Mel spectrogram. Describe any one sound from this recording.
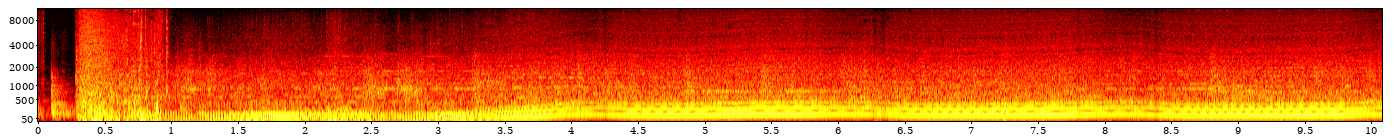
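A jeep engine roars and revs as it drives.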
